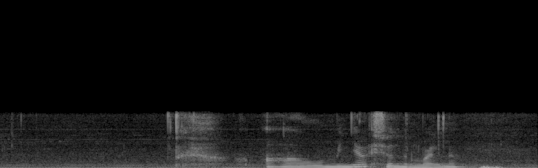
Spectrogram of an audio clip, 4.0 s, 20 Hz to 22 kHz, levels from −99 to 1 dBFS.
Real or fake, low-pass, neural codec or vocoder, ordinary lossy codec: real; 7.2 kHz; none; AAC, 48 kbps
